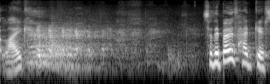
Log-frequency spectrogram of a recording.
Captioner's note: audience laughs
